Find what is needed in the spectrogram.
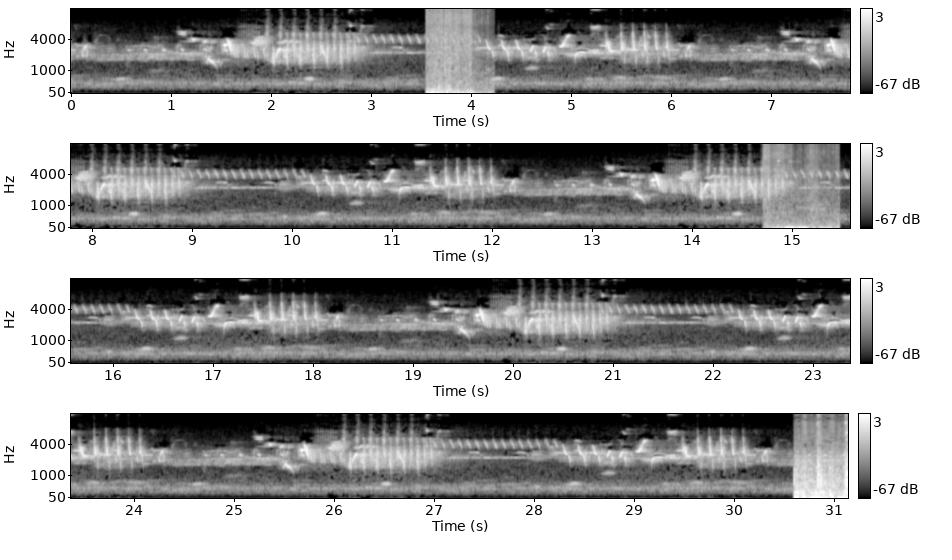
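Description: Birds chirping and singing in a short pattern of calls that repeats almost identically about every six seconds, over a faint steady hum. Two short knocks, about four and fifteen seconds in.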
